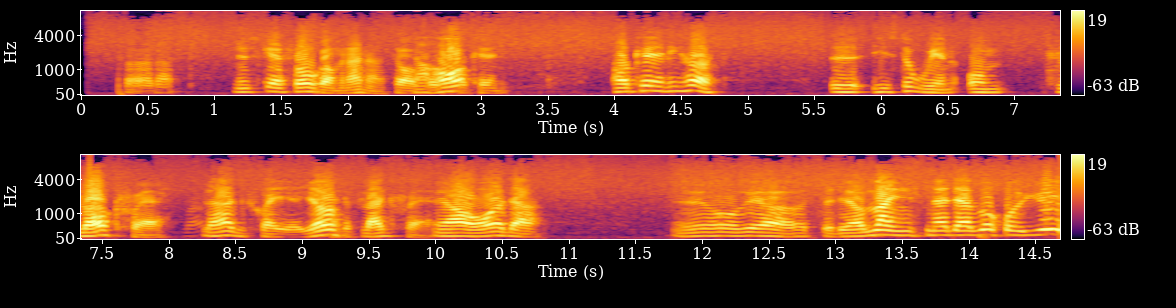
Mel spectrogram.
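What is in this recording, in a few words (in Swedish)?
Torhamn Blekinge, Svenska sagor dialekter; Folkminnen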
